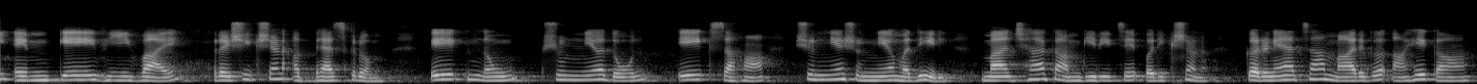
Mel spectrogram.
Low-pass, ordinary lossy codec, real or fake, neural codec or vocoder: 7.2 kHz; none; fake; codec, 24 kHz, 1.2 kbps, DualCodec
